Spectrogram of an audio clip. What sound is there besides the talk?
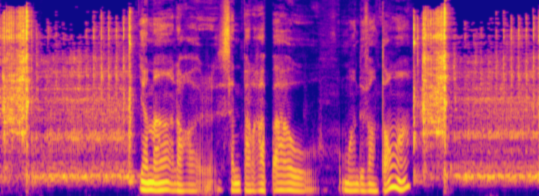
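rotary telephone dial turning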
